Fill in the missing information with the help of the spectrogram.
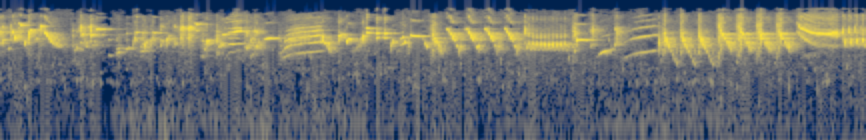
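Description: A goldfinch-canary hybrid sings a fast, unbroken medley of bright tinkling notes, buzzy rolls and rapid trills, ending in quick repeated downslurred notes.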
